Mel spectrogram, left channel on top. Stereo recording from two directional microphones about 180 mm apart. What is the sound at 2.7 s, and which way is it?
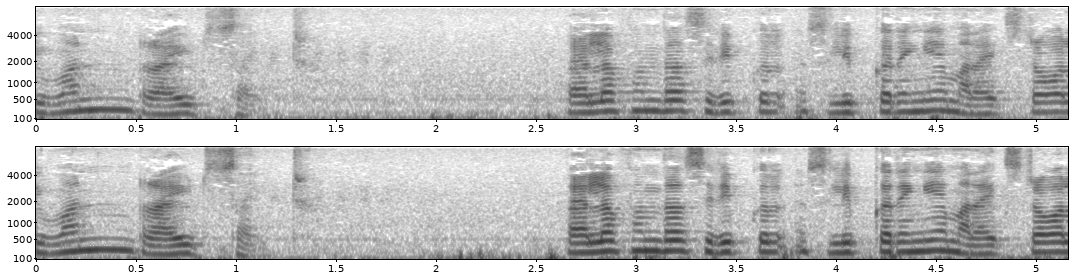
A woman's voice, 40° right (ahead or behind).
